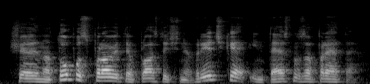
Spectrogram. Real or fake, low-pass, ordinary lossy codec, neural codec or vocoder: real; 9.9 kHz; none; none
